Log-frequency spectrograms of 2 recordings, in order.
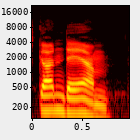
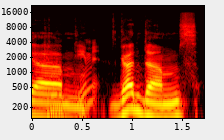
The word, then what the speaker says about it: Gundam: Well, next up, I want to talk about what's this Gundam thing you're talking about in your leg? – So Gundams.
